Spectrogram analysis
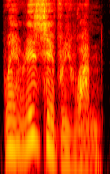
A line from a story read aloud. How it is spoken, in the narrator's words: whispered Hermione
